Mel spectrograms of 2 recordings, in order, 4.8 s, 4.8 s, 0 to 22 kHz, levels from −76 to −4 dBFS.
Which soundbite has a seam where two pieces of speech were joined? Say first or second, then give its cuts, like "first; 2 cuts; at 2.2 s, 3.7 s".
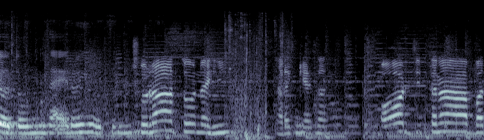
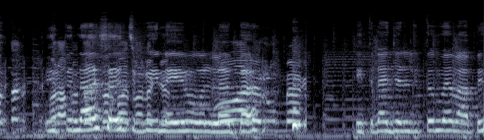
second; 1 cut; at 3.1 s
